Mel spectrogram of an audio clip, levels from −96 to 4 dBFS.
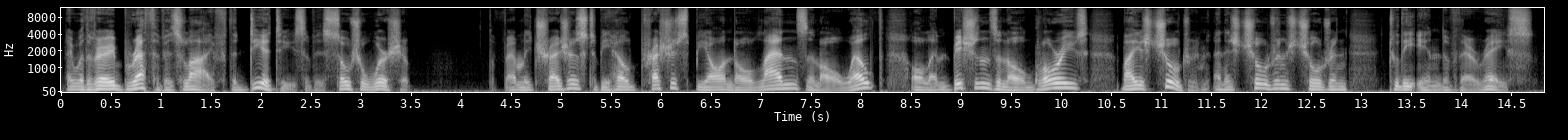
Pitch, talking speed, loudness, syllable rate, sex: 120 Hz, 180 wpm, -22 LUFS, 4.8 syllables/s, male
